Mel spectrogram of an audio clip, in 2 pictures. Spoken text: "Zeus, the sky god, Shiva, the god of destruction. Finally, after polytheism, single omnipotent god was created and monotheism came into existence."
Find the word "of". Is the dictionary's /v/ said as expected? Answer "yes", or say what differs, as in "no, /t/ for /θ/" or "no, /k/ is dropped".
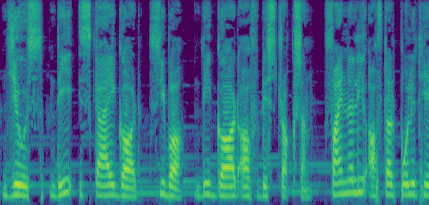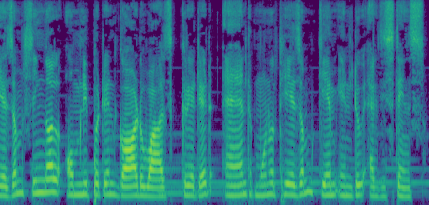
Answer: no, /p/ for /v/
